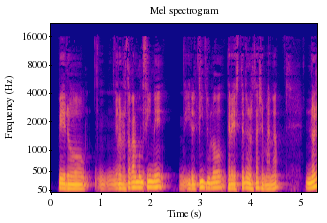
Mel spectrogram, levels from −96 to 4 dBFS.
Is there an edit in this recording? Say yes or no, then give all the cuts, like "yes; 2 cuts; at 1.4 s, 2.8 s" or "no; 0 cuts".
yes; 4 cuts; at 1.3 s, 1.8 s, 2.8 s, 3.5 s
